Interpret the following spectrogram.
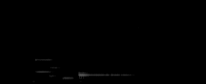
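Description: Faint electronic telephone-style beeps: a few quick tones stepping down in pitch, then a longer steady tone held for under a second.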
